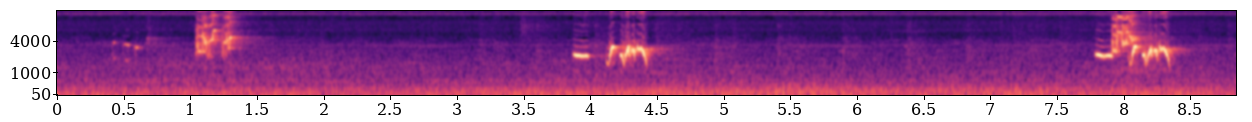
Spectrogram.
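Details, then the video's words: Sooty-headed bulbul, called kutilang emas, sings clear gacor phrases about every three to four seconds. Each is a short whistle leading into a bubbly warble, mixed with brief higher, scratchy bursts. Background is faint and steady. "KUTILANG EMAS PALING MERDU! Suara Gacor Panjang"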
